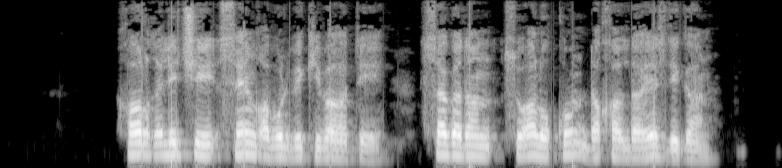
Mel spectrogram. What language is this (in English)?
Dargwa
